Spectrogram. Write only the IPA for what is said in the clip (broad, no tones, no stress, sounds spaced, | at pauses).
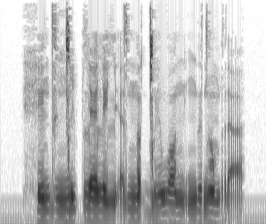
h ẽ d ɯ ŋ͡ǀ i p l ɛ l e lʲ a̰ z n ɔ ɡ͡ǀ ɛ̃ w ɔ n ḭ ŋ ɯ d ɔ̃ b r a̰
